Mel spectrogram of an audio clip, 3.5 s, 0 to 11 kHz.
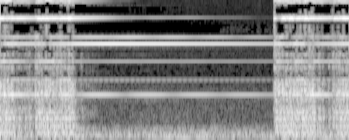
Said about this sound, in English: At 7:20, the telephone at the cafe rang.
